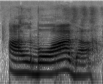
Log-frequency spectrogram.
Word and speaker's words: almohada: Okay, another example is almohada. Almohada is a pillow. Okay, so again, we do not pronounce the H. Okay, almohada, the pillow, and there is no h sound in it.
